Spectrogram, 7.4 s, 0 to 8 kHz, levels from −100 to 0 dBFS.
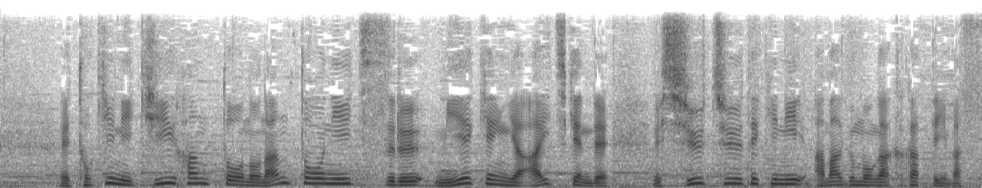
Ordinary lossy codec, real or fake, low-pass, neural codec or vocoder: none; real; 7.2 kHz; none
